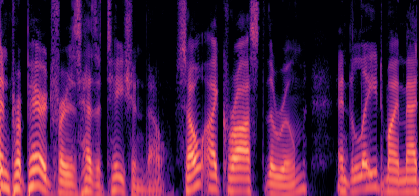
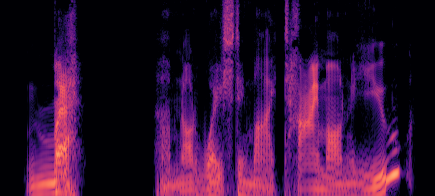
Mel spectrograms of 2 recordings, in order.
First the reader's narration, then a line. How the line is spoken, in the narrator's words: he muttered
